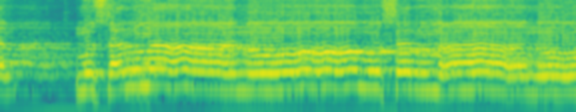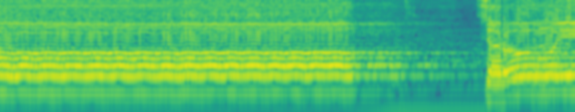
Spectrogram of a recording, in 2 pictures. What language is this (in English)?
Arabic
